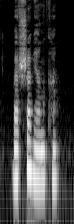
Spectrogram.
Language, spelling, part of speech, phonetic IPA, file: Polish, warszawianka, noun, [ˌvarʃaˈvʲjãnka], LL-Q809 (pol)-warszawianka.wav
